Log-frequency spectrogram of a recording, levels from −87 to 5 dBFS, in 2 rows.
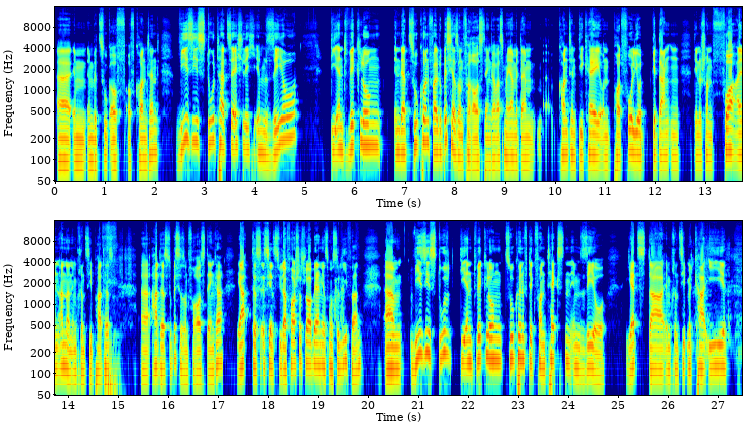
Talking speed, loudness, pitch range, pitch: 170 wpm, -20 LUFS, 115-155 Hz, 130 Hz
